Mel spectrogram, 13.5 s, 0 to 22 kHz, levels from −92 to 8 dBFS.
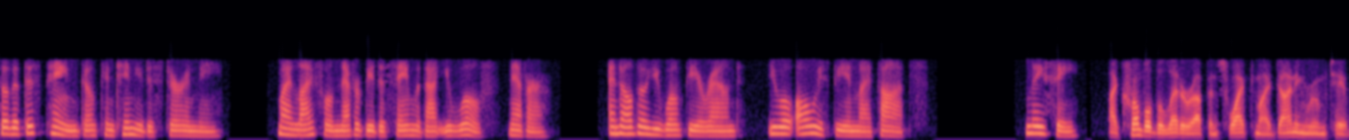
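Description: Listening to this speech recording, nothing technical stood out.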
